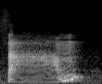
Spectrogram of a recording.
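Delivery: 삼 dropping low then climbing back up. Teaching how to say thirty baht in thai: dipping then rising tone on 삼. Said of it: "성조가 있어서 내렸다가 올리면서".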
